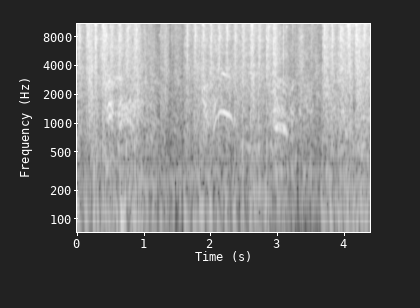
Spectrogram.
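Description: Turret gunfire in the video game Uncharted: Drake's Fortune rattles in a fast, continuous stream of evenly spaced shots at moderate loudness, with a brief pause midway before resuming.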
